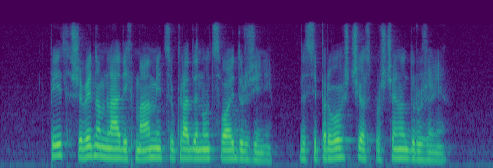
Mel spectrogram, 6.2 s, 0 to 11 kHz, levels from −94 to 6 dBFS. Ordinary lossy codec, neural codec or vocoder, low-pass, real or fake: none; none; 7.2 kHz; real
